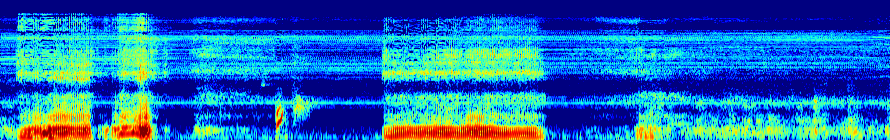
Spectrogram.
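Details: Sleeping Staffordshire terrier snoring soundly after New Year's celebrations: deep, rumbling low snores in long drawn bursts, one near the start, a longer one midway and a shorter one later, separated by quiet pauses, indoors.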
